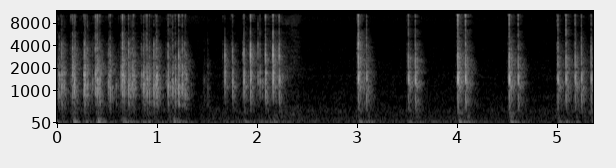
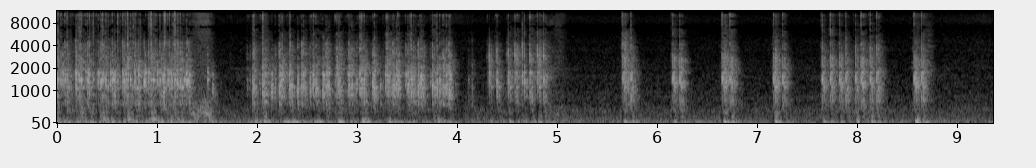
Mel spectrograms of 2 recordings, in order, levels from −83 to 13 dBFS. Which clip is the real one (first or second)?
second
